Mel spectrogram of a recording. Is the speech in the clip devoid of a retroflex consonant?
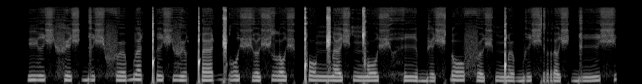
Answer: yes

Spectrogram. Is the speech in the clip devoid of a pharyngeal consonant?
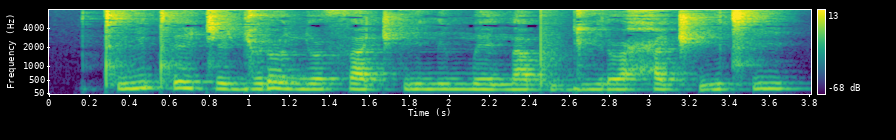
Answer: no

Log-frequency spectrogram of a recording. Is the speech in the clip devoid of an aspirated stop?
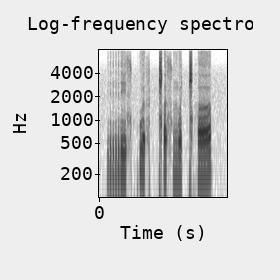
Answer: no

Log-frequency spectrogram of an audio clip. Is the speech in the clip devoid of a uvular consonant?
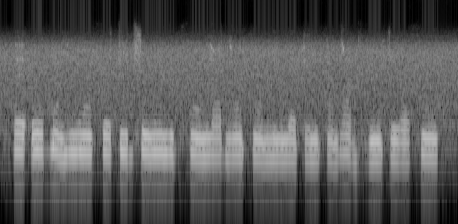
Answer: yes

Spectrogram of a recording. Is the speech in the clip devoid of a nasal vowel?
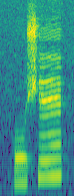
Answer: no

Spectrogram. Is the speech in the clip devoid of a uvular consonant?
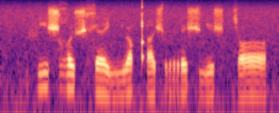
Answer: no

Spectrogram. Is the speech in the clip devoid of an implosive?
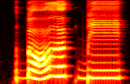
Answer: no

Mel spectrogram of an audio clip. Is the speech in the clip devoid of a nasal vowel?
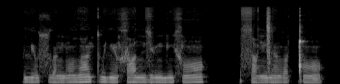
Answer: no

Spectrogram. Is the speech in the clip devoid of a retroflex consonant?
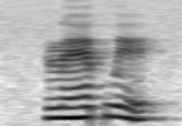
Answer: no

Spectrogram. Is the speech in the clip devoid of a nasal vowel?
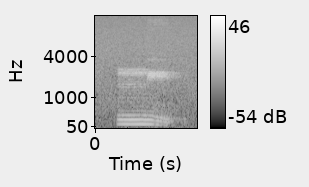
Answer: yes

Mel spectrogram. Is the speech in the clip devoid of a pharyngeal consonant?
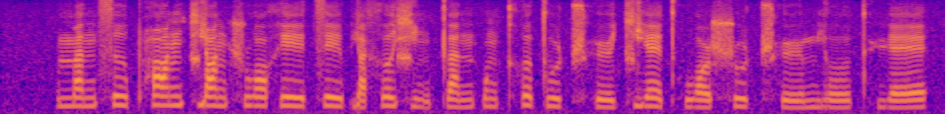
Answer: yes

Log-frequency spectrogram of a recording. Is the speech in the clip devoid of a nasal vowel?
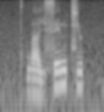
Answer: yes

